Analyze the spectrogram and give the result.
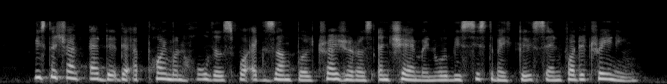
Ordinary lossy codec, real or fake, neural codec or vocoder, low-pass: none; fake; codec, 16 kHz, 4 kbps, FreqCodec, smaller model; none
